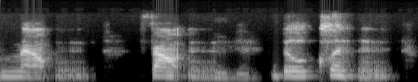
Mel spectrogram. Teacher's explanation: And then your constraint would be something like in this pattern, to becomes a glottal stop, which is that like pause · in many dialects, the T will actually become a glottal stop.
